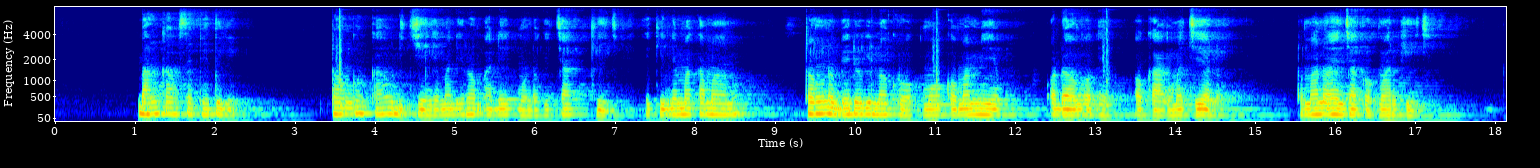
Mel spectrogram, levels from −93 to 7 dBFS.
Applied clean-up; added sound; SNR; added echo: neural separator model SepFormer DNS4.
